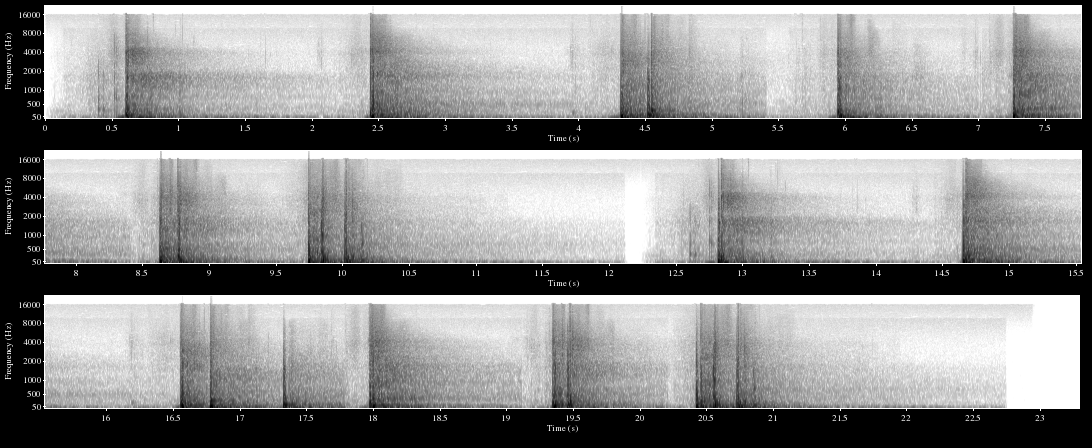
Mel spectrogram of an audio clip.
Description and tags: CLARKS Punches Hits heavier big boxing
reverb heavy body blows and falls.
punch, impact, thud, hit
